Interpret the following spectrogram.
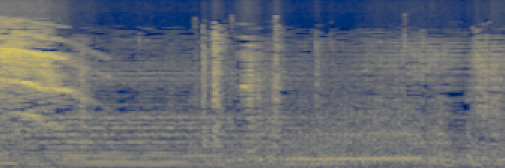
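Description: Film trailer soundtrack: a high, falling screech right at the start, then low sustained music notes with a few faint clicks.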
